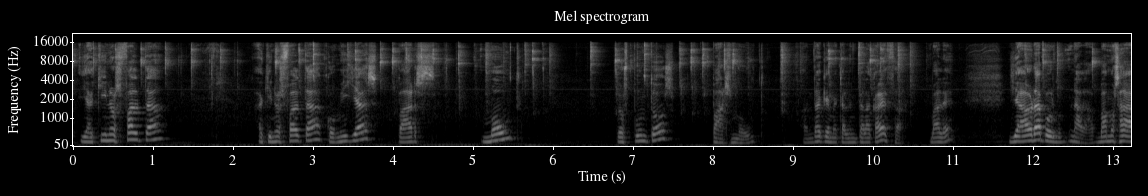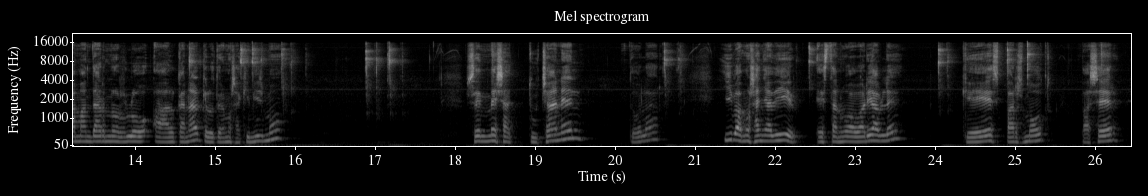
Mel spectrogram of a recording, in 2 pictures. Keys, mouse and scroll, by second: 0.0-8.8 typing, 8.8 Return, 9.4 Escape, 9.8-10.6 typing, 13.0-13.8 typing, 15.1-17.8 typing, 20.7 shift+4, 22.5 h, 24.0 i, 25.2 typing.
